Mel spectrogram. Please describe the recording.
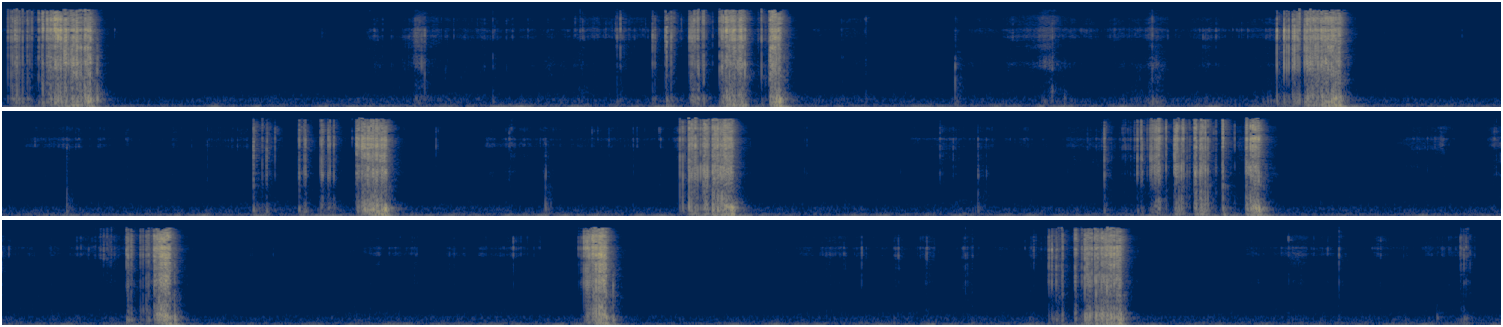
Sound effects > Objects / House appliances
CLOTHRip-Samsung Galaxy Smartphone Velcro, Golf Glove Nicholas Judy TDC
A golf glove velco rip.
